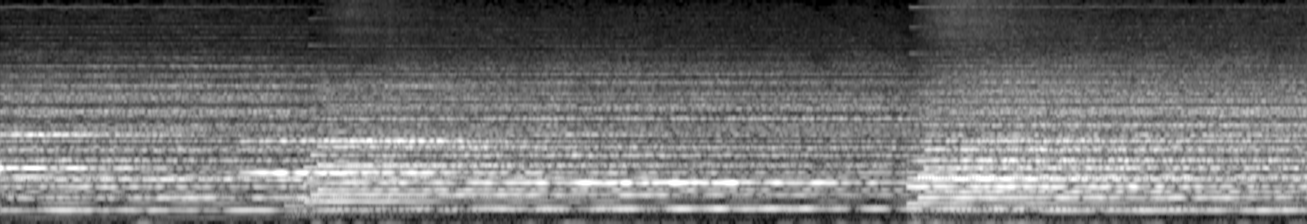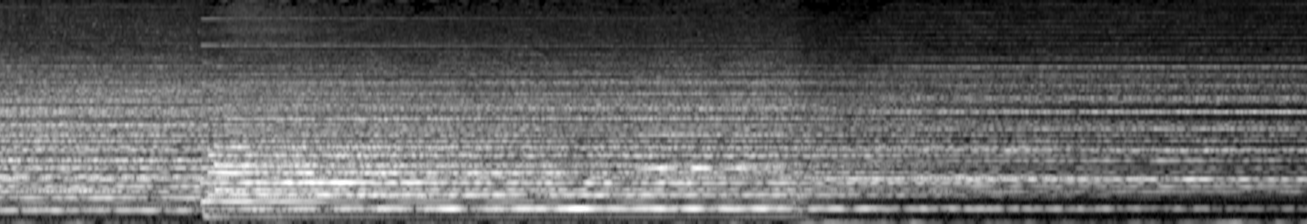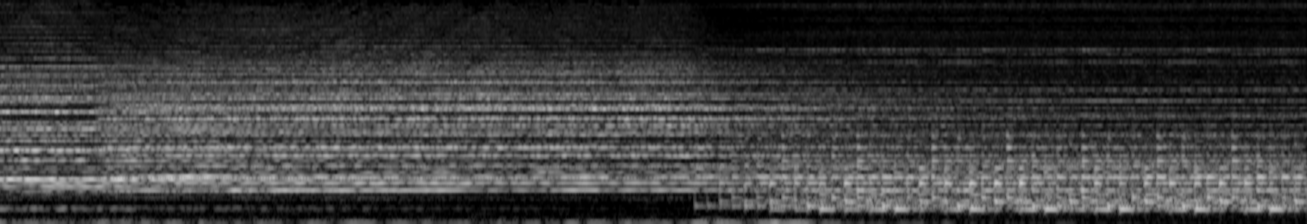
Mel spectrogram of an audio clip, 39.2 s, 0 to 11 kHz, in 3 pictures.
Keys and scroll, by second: 0.0-0.4 typing, 3.7-4.4 typing, 9.3 0, 10.0 a, 15.4 z, 19.2 typing, 19.7 Return, 26.1 x, 26.1 z, 28.8 typing, 29.2 Return, 35.2 z, 38.7 typing.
